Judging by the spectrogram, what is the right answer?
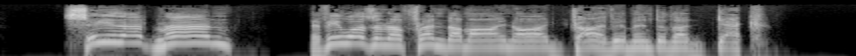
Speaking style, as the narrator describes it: When he got very drunk, he would pound the bar and shout

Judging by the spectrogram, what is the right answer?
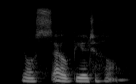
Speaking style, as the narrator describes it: he murmured

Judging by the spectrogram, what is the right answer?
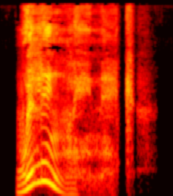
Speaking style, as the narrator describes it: Ross gasped

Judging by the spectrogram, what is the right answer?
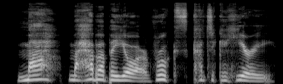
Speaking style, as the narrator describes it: Biffer snarled

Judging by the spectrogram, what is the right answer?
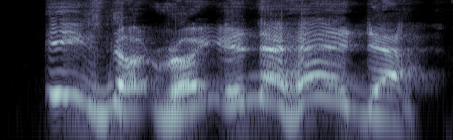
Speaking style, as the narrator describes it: shouted Norris, a fat gnome

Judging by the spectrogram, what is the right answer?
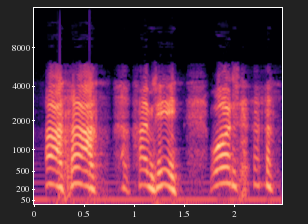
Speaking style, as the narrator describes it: The merry laughter froze on my lips

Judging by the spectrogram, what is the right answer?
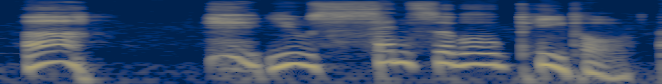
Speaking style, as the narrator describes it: I cried with a smile

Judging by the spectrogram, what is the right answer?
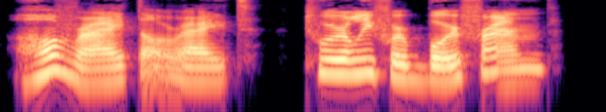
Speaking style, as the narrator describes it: She laughs

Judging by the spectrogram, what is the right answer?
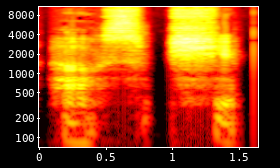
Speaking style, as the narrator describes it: he slurred

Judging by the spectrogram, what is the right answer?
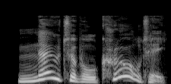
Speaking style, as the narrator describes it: exclaimed Sancho

